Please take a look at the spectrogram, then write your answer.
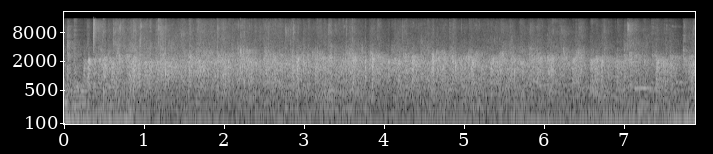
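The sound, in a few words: audience applause for speaker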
